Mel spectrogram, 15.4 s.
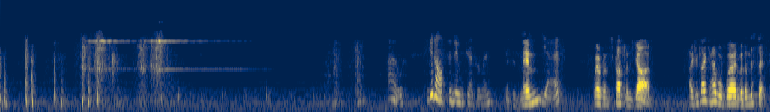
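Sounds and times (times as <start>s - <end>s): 
front doorbell ringing: 1.6s - 5.4s
speech: 8.7s - 13.1s, 13.8s - 15.3s.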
